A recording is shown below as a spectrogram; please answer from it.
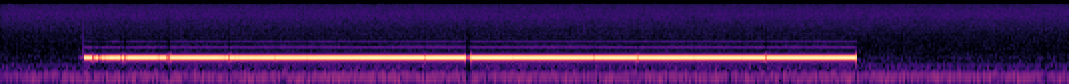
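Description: Steady electronic reference tone played under a commercial's slate card on videotape: one unwavering mid-pitched beep that starts about a second in and cuts off suddenly near the end, with a few brief flickers in it.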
